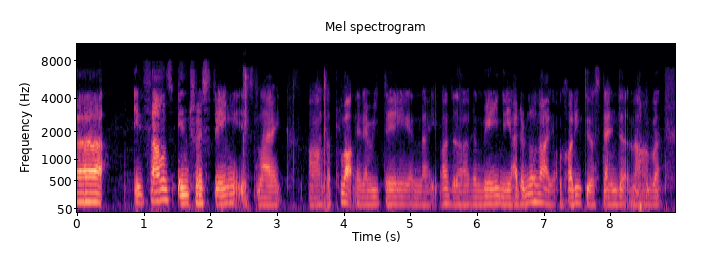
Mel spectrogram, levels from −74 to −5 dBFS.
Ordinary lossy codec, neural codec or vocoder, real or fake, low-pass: Opus, 16 kbps; codec, 16 kHz in and 24 kHz out, 1.1 kbps, FireRedTTS-2 codec; fake; 9.9 kHz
